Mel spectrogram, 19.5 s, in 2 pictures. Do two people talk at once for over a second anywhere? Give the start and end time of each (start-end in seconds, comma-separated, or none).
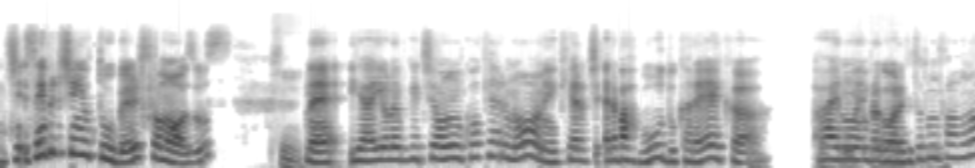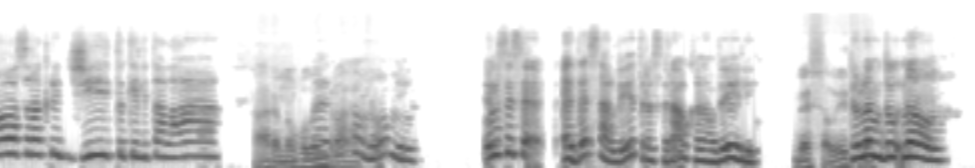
8.1-9.5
